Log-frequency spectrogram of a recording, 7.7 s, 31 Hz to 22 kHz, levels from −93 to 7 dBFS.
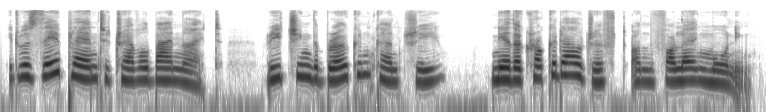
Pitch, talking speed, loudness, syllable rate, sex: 210 Hz, 155 wpm, -19 LUFS, 4.6 syllables/s, female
